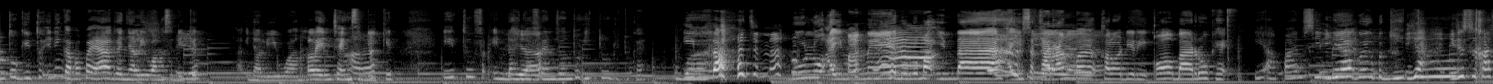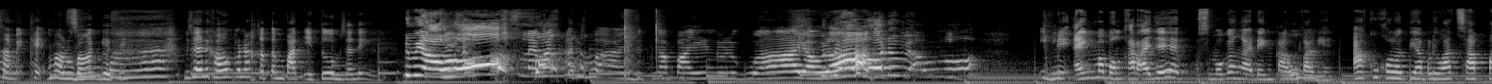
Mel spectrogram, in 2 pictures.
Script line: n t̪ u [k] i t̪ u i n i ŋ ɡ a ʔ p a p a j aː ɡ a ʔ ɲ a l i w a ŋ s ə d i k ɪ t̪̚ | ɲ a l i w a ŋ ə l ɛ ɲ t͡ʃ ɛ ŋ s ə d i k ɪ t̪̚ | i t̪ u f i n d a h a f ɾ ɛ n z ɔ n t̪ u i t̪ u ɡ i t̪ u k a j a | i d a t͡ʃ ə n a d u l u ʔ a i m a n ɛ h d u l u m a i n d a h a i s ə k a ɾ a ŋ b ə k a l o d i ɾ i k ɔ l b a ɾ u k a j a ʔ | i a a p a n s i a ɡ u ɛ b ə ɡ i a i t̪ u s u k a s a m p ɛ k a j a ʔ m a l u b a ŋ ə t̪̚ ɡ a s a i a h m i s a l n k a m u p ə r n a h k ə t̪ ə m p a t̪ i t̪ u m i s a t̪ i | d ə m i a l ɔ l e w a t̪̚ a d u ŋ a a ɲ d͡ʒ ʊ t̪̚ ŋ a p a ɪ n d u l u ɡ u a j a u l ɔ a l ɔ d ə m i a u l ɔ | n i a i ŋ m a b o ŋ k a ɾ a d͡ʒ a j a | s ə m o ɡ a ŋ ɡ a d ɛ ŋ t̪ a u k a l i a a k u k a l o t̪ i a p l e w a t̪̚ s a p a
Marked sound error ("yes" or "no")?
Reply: yes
